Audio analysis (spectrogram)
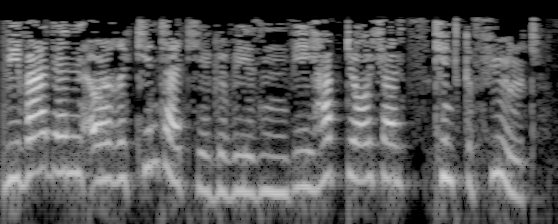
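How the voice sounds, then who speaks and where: A young woman in her late twenties hosts a studio chat, hesitating often as she speaks. Her voice sits fairly high, and the recording sounds dull and lo-fi. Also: moderate pace. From Germany. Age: 20s. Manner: hesitant, with frequent fillers. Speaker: radio show host.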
